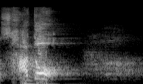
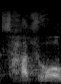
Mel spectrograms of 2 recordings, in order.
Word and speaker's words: 사도: 큰 소리로 사도. 뭐라고요? 발음 잘해야 돼. 사줘 그러면 안 돼. 과자 사줘, 차 사줘.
